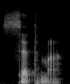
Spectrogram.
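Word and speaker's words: Setem: He was the setm probably pronounced setma.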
